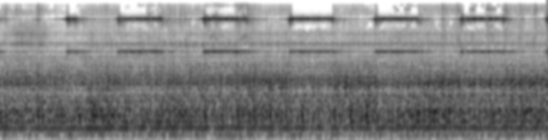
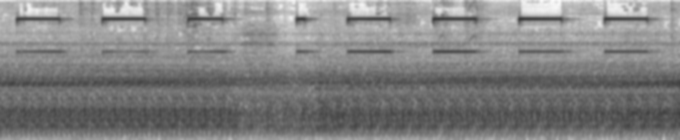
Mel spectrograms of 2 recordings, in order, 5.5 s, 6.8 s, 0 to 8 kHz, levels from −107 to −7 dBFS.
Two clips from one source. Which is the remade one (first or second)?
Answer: first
